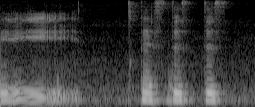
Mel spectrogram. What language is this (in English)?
English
